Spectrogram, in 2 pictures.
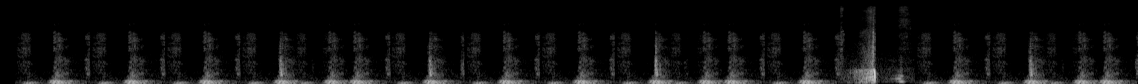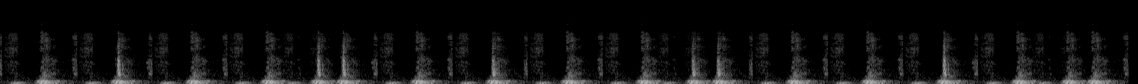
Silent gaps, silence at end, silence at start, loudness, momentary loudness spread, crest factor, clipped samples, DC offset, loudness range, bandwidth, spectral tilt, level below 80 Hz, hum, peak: none; 0.1 s; 0.2 s; -33 LUFS; 15 LU; 32 dB; under 0.1%; under 0.1%; 5 LU; 9.4 kHz; -8 dB/octave; -36 dBFS; none; 0 dBFS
